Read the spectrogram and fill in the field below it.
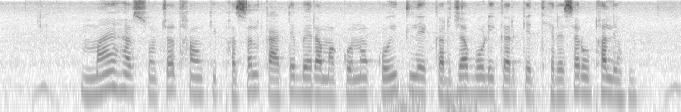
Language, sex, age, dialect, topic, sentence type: Chhattisgarhi, male, 25-30, Central, banking, statement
